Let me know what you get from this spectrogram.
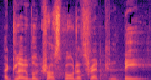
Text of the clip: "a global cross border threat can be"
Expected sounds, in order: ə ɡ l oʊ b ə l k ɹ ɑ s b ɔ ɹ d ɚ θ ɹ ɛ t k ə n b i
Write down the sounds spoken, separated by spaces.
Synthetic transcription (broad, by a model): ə ɡ l oʊ b ə l k ɹ ɑ s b ɔ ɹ d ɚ θ ɹ ɛ t k ə n b i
